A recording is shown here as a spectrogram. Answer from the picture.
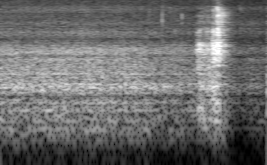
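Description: Faint, steady room tone and microphone hiss, with one brief soft noise about a second and a half in.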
